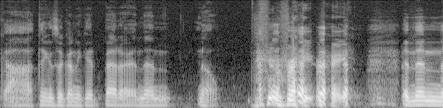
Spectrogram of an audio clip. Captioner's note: both chuckle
